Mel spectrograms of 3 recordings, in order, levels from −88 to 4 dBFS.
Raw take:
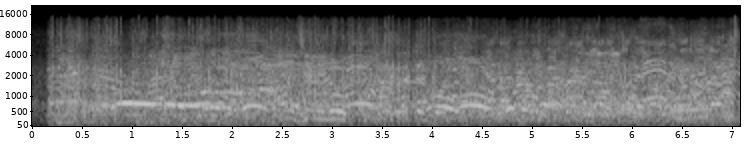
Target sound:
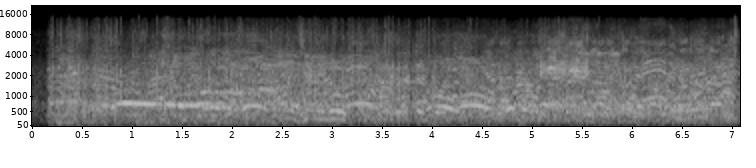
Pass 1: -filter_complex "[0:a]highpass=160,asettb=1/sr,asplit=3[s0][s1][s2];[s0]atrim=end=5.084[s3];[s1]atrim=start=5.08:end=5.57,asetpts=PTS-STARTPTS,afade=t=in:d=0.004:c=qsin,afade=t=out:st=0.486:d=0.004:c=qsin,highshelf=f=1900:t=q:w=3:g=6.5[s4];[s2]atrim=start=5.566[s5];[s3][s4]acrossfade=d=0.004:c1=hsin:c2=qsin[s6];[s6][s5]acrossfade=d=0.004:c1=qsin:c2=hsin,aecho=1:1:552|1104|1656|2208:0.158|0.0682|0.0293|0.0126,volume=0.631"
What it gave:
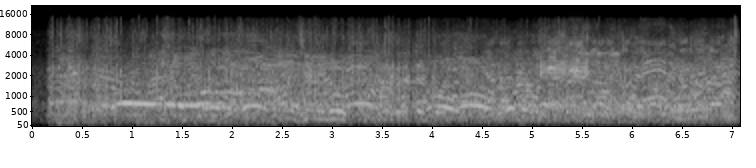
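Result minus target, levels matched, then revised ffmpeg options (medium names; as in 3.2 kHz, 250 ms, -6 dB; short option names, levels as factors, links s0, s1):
125 Hz band -3.5 dB
-filter_complex "[0:a]highpass=69,asettb=1/sr,asplit=3[s0][s1][s2];[s0]atrim=end=5.084[s3];[s1]atrim=start=5.08:end=5.57,asetpts=PTS-STARTPTS,afade=t=in:d=0.004:c=qsin,afade=t=out:st=0.486:d=0.004:c=qsin,highshelf=f=1900:t=q:w=3:g=6.5[s4];[s2]atrim=start=5.566[s5];[s3][s4]acrossfade=d=0.004:c1=hsin:c2=qsin[s6];[s6][s5]acrossfade=d=0.004:c1=qsin:c2=hsin,aecho=1:1:552|1104|1656|2208:0.158|0.0682|0.0293|0.0126,volume=0.631"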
